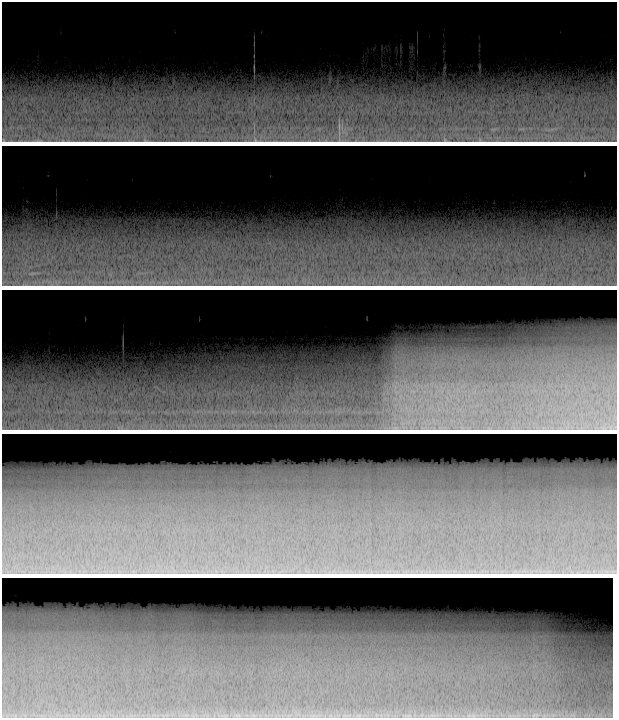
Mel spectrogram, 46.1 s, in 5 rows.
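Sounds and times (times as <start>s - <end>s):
train rumbling over bridge: 20.9s - 46.0s.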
